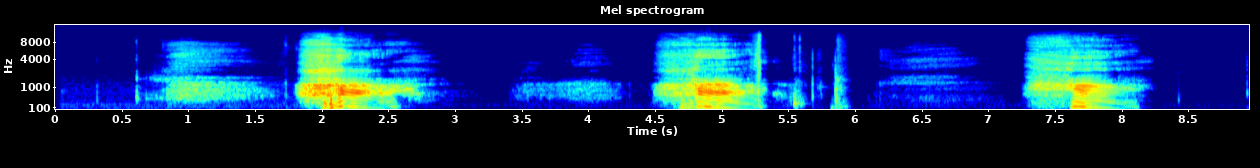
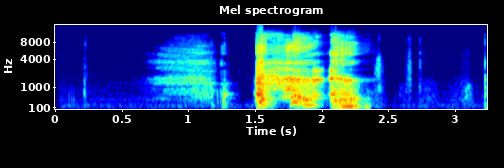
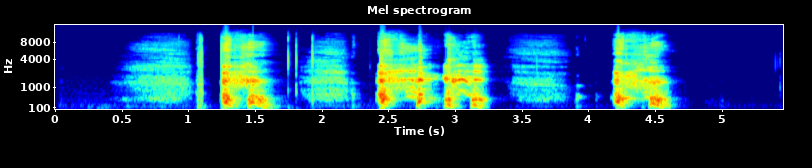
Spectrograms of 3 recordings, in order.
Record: {
  "exhalation_length": "9.0 s",
  "exhalation_amplitude": 32706,
  "exhalation_signal_mean_std_ratio": 0.34,
  "cough_length": "3.2 s",
  "cough_amplitude": 32768,
  "cough_signal_mean_std_ratio": 0.38,
  "three_cough_length": "5.5 s",
  "three_cough_amplitude": 32768,
  "three_cough_signal_mean_std_ratio": 0.41,
  "survey_phase": "beta (2021-08-13 to 2022-03-07)",
  "age": "45-64",
  "gender": "Male",
  "wearing_mask": "No",
  "symptom_none": true,
  "symptom_onset": "11 days",
  "smoker_status": "Ex-smoker",
  "respiratory_condition_asthma": false,
  "respiratory_condition_other": false,
  "recruitment_source": "REACT",
  "submission_delay": "0 days",
  "covid_test_result": "Negative",
  "covid_test_method": "RT-qPCR"
}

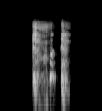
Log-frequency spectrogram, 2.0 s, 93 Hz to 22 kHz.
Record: {
  "three_cough_length": "2.0 s",
  "three_cough_amplitude": 27245,
  "three_cough_signal_mean_std_ratio": 0.3,
  "survey_phase": "beta (2021-08-13 to 2022-03-07)",
  "age": "18-44",
  "gender": "Female",
  "wearing_mask": "No",
  "symptom_runny_or_blocked_nose": true,
  "symptom_fatigue": true,
  "smoker_status": "Never smoked",
  "respiratory_condition_asthma": false,
  "respiratory_condition_other": false,
  "recruitment_source": "REACT",
  "submission_delay": "0 days",
  "covid_test_result": "Negative",
  "covid_test_method": "RT-qPCR",
  "influenza_a_test_result": "Negative",
  "influenza_b_test_result": "Negative"
}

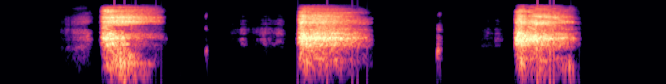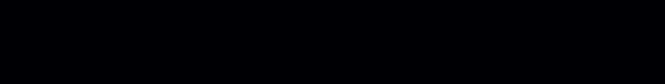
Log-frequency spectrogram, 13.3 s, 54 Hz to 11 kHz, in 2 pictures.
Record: {
  "exhalation_length": "13.3 s",
  "exhalation_amplitude": 31488,
  "exhalation_signal_mean_std_ratio": 0.27,
  "survey_phase": "alpha (2021-03-01 to 2021-08-12)",
  "age": "18-44",
  "gender": "Male",
  "wearing_mask": "No",
  "symptom_cough_any": true,
  "symptom_fatigue": true,
  "symptom_fever_high_temperature": true,
  "symptom_headache": true,
  "smoker_status": "Never smoked",
  "respiratory_condition_asthma": false,
  "respiratory_condition_other": false,
  "recruitment_source": "Test and Trace",
  "submission_delay": "1 day",
  "covid_test_result": "Positive",
  "covid_test_method": "RT-qPCR",
  "covid_ct_value": 14.8,
  "covid_ct_gene": "ORF1ab gene",
  "covid_ct_mean": 16.3,
  "covid_viral_load": "4500000 copies/ml",
  "covid_viral_load_category": "High viral load (>1M copies/ml)"
}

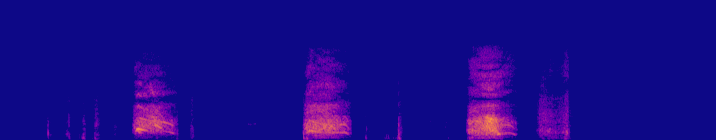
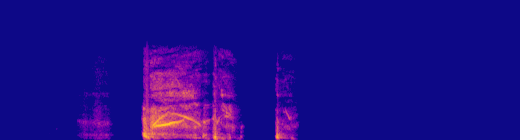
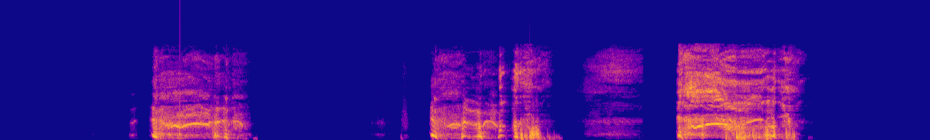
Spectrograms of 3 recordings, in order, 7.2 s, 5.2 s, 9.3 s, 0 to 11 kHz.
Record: {
  "exhalation_length": "7.2 s",
  "exhalation_amplitude": 14086,
  "exhalation_signal_mean_std_ratio": 0.3,
  "cough_length": "5.2 s",
  "cough_amplitude": 27435,
  "cough_signal_mean_std_ratio": 0.29,
  "three_cough_length": "9.3 s",
  "three_cough_amplitude": 32043,
  "three_cough_signal_mean_std_ratio": 0.46,
  "survey_phase": "beta (2021-08-13 to 2022-03-07)",
  "age": "18-44",
  "gender": "Male",
  "wearing_mask": "No",
  "symptom_cough_any": true,
  "symptom_new_continuous_cough": true,
  "symptom_sore_throat": true,
  "symptom_fatigue": true,
  "symptom_fever_high_temperature": true,
  "symptom_headache": true,
  "symptom_change_to_sense_of_smell_or_taste": true,
  "symptom_onset": "5 days",
  "smoker_status": "Ex-smoker",
  "respiratory_condition_asthma": false,
  "respiratory_condition_other": false,
  "recruitment_source": "Test and Trace",
  "submission_delay": "1 day",
  "covid_test_result": "Positive",
  "covid_test_method": "RT-qPCR",
  "covid_ct_value": 21.6,
  "covid_ct_gene": "ORF1ab gene",
  "covid_ct_mean": 22.0,
  "covid_viral_load": "61000 copies/ml",
  "covid_viral_load_category": "Low viral load (10K-1M copies/ml)"
}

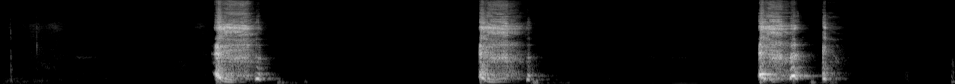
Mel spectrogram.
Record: {
  "three_cough_length": "9.6 s",
  "three_cough_amplitude": 32768,
  "three_cough_signal_mean_std_ratio": 0.29,
  "survey_phase": "beta (2021-08-13 to 2022-03-07)",
  "age": "18-44",
  "gender": "Male",
  "wearing_mask": "No",
  "symptom_cough_any": true,
  "symptom_runny_or_blocked_nose": true,
  "symptom_sore_throat": true,
  "symptom_fatigue": true,
  "symptom_onset": "2 days",
  "smoker_status": "Never smoked",
  "respiratory_condition_asthma": false,
  "respiratory_condition_other": false,
  "recruitment_source": "Test and Trace",
  "submission_delay": "1 day",
  "covid_test_result": "Positive",
  "covid_test_method": "RT-qPCR",
  "covid_ct_value": 31.6,
  "covid_ct_gene": "N gene"
}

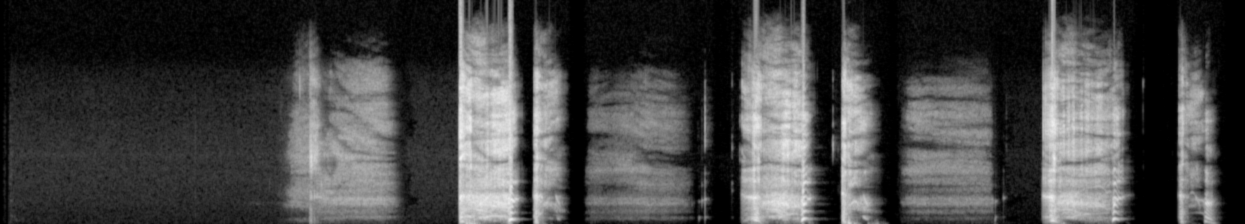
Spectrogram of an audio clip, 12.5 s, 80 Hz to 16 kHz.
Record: {
  "three_cough_length": "12.5 s",
  "three_cough_amplitude": 32768,
  "three_cough_signal_mean_std_ratio": 0.3,
  "survey_phase": "beta (2021-08-13 to 2022-03-07)",
  "age": "45-64",
  "gender": "Female",
  "wearing_mask": "No",
  "symptom_cough_any": true,
  "symptom_new_continuous_cough": true,
  "symptom_runny_or_blocked_nose": true,
  "symptom_shortness_of_breath": true,
  "symptom_sore_throat": true,
  "symptom_fatigue": true,
  "symptom_headache": true,
  "symptom_change_to_sense_of_smell_or_taste": true,
  "symptom_onset": "3 days",
  "smoker_status": "Never smoked",
  "respiratory_condition_asthma": false,
  "respiratory_condition_other": false,
  "recruitment_source": "Test and Trace",
  "submission_delay": "1 day",
  "covid_test_result": "Positive",
  "covid_test_method": "RT-qPCR",
  "covid_ct_value": 27.0,
  "covid_ct_gene": "N gene"
}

